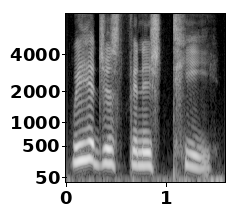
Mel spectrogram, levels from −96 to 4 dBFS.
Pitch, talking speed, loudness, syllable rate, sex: 215 Hz, 190 wpm, -16 LUFS, 5.1 syllables/s, female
